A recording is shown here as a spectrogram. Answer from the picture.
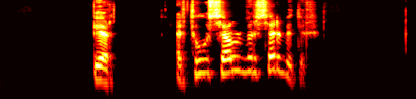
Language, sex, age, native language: Icelandic, male, 30-39, Icelandic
